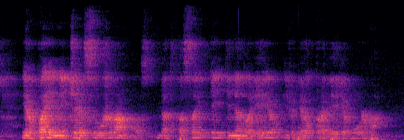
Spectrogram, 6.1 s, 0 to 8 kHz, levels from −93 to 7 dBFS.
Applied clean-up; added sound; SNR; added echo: none; Tap; 15 dB; reverberation time 0.7 s.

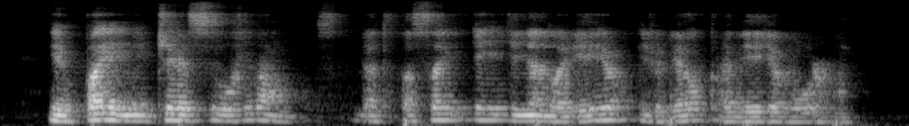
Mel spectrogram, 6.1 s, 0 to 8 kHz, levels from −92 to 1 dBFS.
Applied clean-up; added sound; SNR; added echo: neural mask model DeepFilterNet 3.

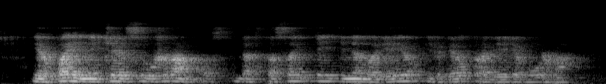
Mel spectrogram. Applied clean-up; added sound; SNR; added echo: neural separator model SepFormer DNS4.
